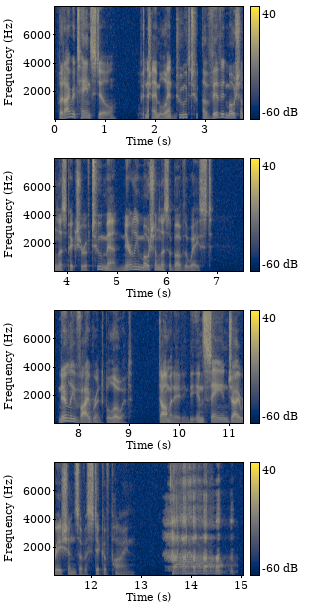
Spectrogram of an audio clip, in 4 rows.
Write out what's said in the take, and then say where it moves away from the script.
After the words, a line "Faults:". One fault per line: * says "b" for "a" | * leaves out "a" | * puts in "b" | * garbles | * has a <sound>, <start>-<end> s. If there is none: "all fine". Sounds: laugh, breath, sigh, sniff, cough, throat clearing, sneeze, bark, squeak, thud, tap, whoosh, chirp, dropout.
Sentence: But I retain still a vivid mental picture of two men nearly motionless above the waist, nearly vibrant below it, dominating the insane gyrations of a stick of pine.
But I retain still [garbled] a vivid motionless picture of two men nearly motionless above the waist, nearly vibrant below it, dominating the insane gyrations of a stick of pine.
Faults:
* garbles
* says "motionless" for "mental"
* has a laugh, 13.4-15.0 s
